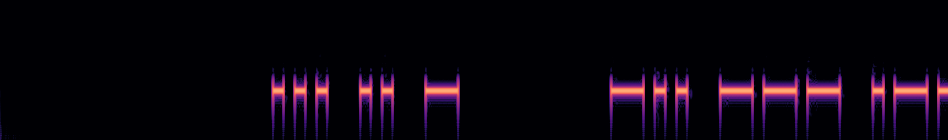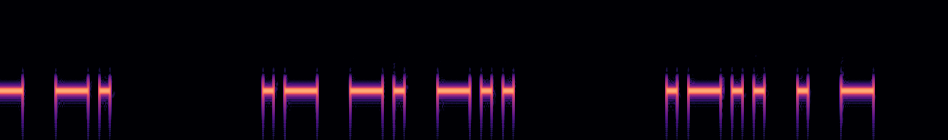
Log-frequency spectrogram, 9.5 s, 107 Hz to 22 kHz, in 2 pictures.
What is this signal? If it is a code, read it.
Morse code, heard as a keyed tone, about 21 wpm, 700 Hz. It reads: SIT DOWN AND LET
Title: 2x Word-Spacing - Sentences from Top 500 Words - 22wpm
